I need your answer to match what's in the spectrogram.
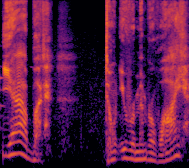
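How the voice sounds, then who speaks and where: An actress voicing an earnest, caring young troupe member in a game. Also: female voice, very deep voice, sing-song, measured pace, a bit bright, slight background noise, heavily acted. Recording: game audio with faint music.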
